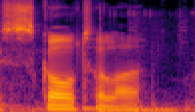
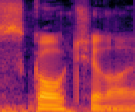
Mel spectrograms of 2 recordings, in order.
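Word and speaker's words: Skulltula: it weird when um youtubers say scotland instead of sculptula it's like it's obvious it's like tarantula you pronounce it like tarantula you don't say tarantella i mean i guess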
